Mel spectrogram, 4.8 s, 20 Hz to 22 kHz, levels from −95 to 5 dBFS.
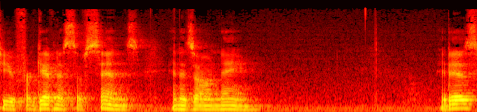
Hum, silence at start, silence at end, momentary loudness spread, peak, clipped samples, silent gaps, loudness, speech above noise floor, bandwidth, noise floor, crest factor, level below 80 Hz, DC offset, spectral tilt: none; 0 s; 0 s; 23 LU; -6 dBFS; under 0.1%; none; -26 LUFS; 22 dB; 16.5 kHz; -47 dBFS; 20 dB; -50 dBFS; under 0.1%; -5 dB/octave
